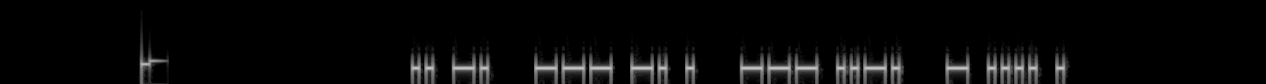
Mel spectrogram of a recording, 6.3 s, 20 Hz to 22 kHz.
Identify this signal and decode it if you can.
Morse code, heard as a keyed tone, about 34 wpm, 700 Hz. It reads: IN ONE OF THE
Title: Sets of 4 Words 35wpm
